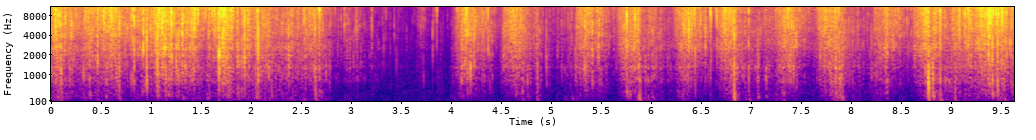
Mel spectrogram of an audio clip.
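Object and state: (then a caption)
Plastic bubble wrap being crinkled. Fingertips and a lilac-painted nail rub, press and crinkle a sheet of clear plastic bubble wrap held close to the microphone. The result is a dense, bright crinkling and crackling that dips to near quiet for about a second before returning in rhythmic swells of rustle.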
